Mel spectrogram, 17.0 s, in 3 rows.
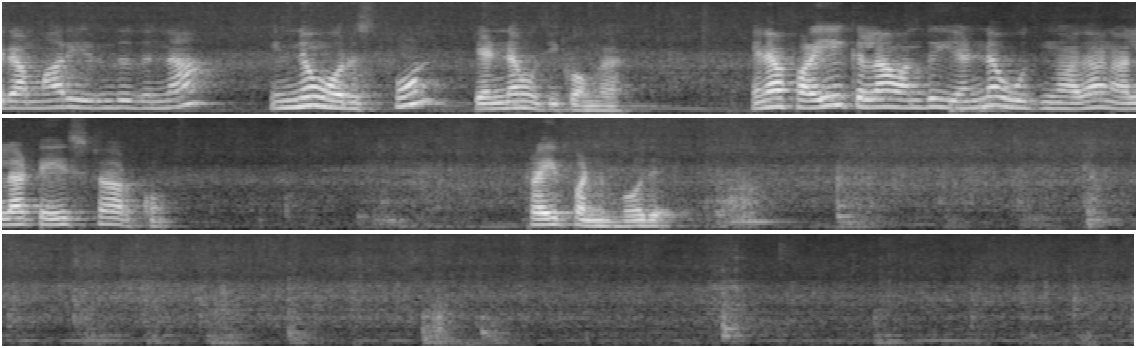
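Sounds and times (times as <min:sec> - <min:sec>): vegetables sizzling in oil: 0:00.0 - 0:17.0
ladle scraping against pan: 0:09.1 - 0:10.1.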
